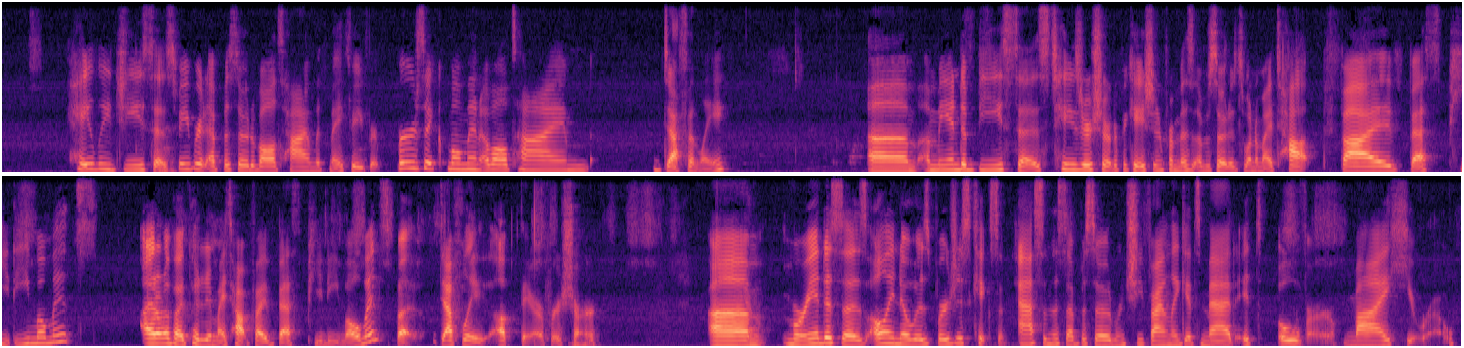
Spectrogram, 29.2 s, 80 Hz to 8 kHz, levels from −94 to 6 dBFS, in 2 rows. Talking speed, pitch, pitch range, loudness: 160 wpm, 220 Hz, 200-235 Hz, -21 LUFS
